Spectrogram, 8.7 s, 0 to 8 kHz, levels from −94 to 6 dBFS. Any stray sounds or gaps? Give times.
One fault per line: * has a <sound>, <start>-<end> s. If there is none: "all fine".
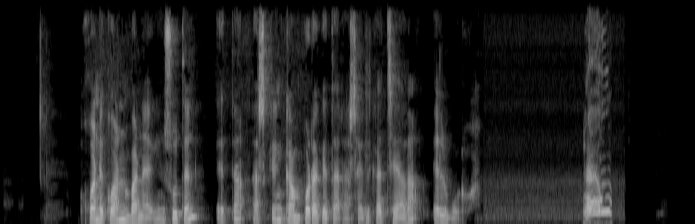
* has a bark, 7.3-7.7 s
